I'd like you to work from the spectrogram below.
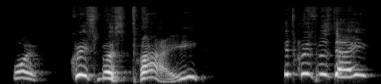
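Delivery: very high, loud exclamation; amazed joy. Acted. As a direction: gasp with delight. Scrooge amazed.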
